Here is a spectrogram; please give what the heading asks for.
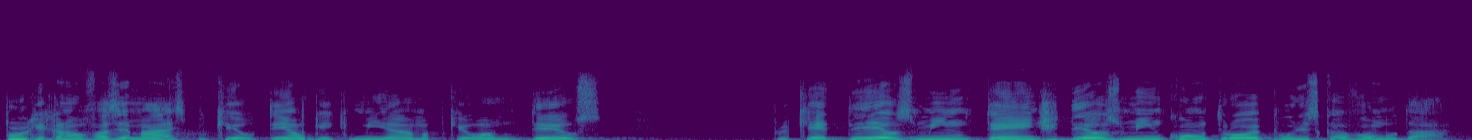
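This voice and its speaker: A young man gives a relaxed, slang-filled youth sermon, acting out playful dialogues with God. His voice sits very high for a man. Long reverb fills the church hall around him. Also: fast talker. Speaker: preacher.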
